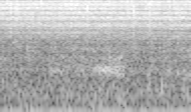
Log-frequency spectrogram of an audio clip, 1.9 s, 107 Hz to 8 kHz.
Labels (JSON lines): {"label": "anthrophony, boat engine", "recorder": "SoundTrap 500"}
